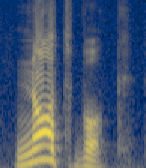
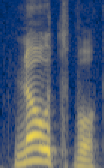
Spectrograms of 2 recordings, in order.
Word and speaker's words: notebook: their travels so the word here notebook notebook you stress the word note you packed everything except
